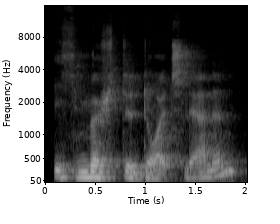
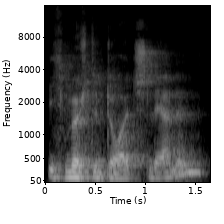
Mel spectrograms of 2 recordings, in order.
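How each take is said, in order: Both takes have the same delivery.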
